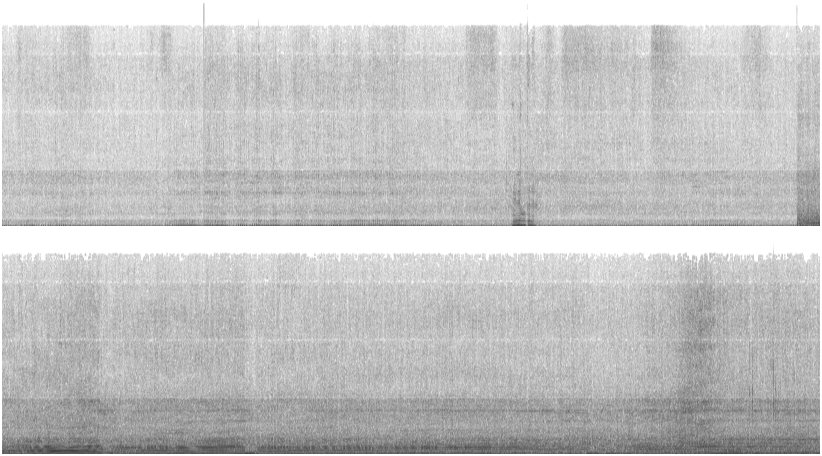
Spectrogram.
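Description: Yamaha Vega R's single-cylinder four-stroke engine running low in slow traffic, then, about halfway through, accelerating in a rising whine with two gear changes a few seconds apart before settling to a steady cruise. A short wavering tone sounds a little after ten seconds.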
